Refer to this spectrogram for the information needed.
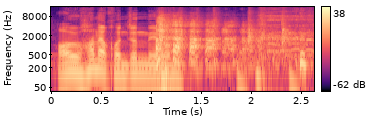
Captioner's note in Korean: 웃음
